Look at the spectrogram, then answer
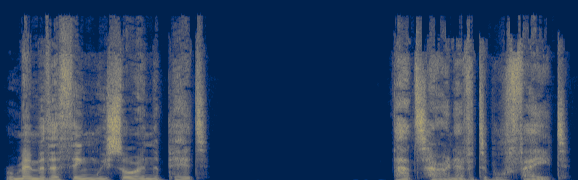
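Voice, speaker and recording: A worldly, streetwise schemer from a video game , acted by a man, talking in a wry, conversational way. The voice is mid-pitched and very dry, with no room around it. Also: fairly even intonation, normal speed, a little mellow, husky, dry recording, lightly acted. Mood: musing, serious. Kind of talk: video game cutscene voice acting.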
